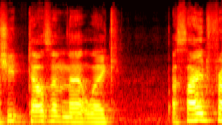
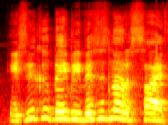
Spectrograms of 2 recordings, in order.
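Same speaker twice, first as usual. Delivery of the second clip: high, raised-voice bafflement; taken-aback mom; 8 semitones higher, 6 dB louder, faster than usual. Acted. Mom holding her transformed son, taken aback. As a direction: point out the problem, high and startled.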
